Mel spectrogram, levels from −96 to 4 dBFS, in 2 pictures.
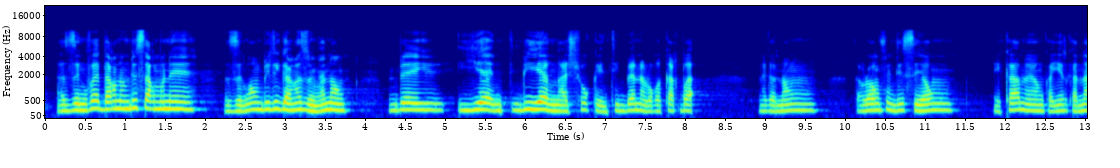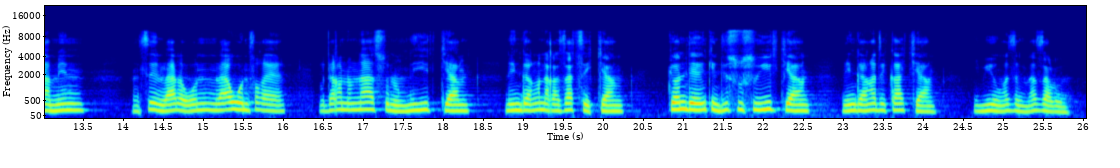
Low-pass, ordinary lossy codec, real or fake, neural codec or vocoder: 9.9 kHz; none; real; none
